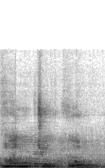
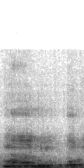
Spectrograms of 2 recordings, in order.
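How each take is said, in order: First: The word is said with a 'ch' sound. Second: The word is said with an 'ny' sound. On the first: The speaker calls it right. "seharusnya mencukur" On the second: The speaker calls it wrong. "bukan menyukur"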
